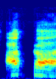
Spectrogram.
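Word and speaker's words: acca: অক্ষরের একটু ব্যবধান রয়েছে এই এইচ হয়ে গেল আক্কা এখানে এই অক্ষরটা একটু চেঞ্জ হয়েছে তবে আক্কা এর উচ্চারণ হয় না এটা হচ্ছে মিউট থাকে এই অক্ষরটাকে ইতালিয়ান ভাষায় আক্কা মুতা বলা হয় মুতা বলতে মিউট মানে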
